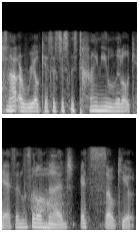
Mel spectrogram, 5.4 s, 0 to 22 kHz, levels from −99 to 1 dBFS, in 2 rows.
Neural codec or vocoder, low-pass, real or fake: none; 7.2 kHz; real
